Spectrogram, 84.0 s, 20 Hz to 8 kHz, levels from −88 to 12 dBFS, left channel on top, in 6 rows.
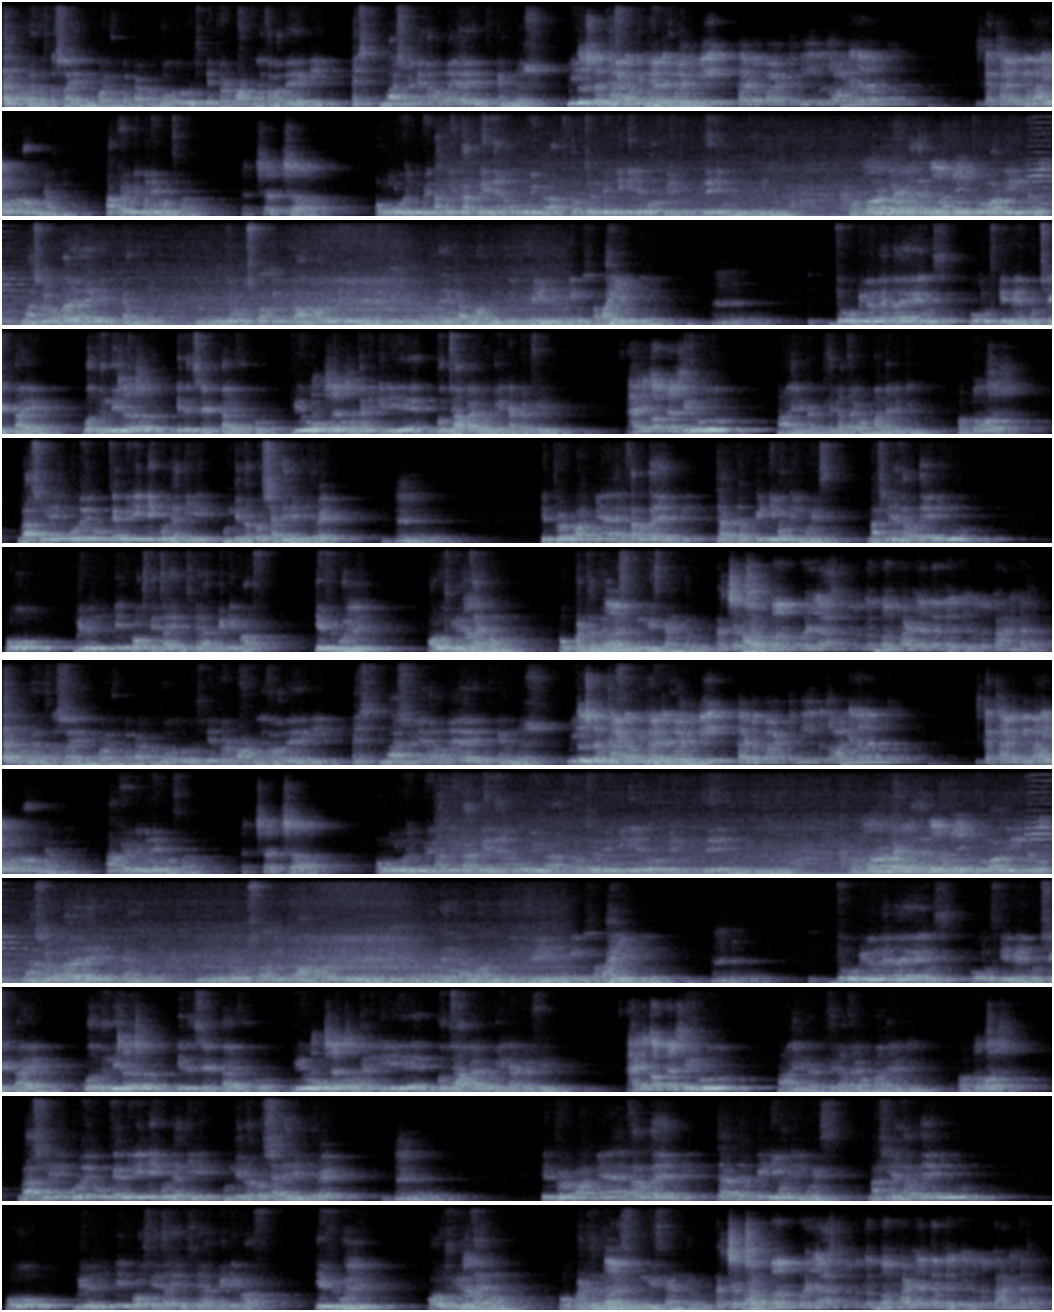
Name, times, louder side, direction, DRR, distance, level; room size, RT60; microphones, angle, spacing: voice 1, 0.0-4.3 4.7-7.2 7.5-9.2 13.6-14.9 15.4-16.6 19.0-24.6 25.3-27.7 28.3-30.1 30.6-36.8 39.0-40.5 40.9-42.6 43.1-45.6 45.8-49.4 51.1-51.6 52.3-54.3 54.7-55.3 56.2-60.4 63.2-65.2 65.5-67.0 67.5-68.9 70.0-70.6 70.9-73.4 74.2-74.9 75.7-76.7 77.4-79.4 79.9-80.1, left 1 dB, 55° left, -2 dB, 0.4 m, -24 dB
voice 2, 7.7-12.0 13.1-14.1 17.4-18.2 25.4-26.9 27.5-27.9 28.4-28.9 37.4-38.1 43.5-43.9 46.1-46.8 50.3-51.2 55.0-55.5 61.2-61.8 67.8-68.2 74.5-74.8 76.1-76.4 77.9-78.4 79.5-83.8, right 1 dB, 30° right, -5 dB, 0.5 m, -26 dB
sound 1, 19.7-35.5, right 1 dB, 65° right, 0.8 m, -35 dB
2.6 x 2.1 x 2.7 m, 1.3 s
head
